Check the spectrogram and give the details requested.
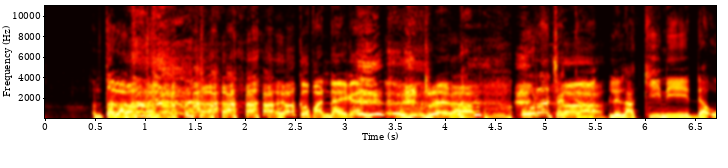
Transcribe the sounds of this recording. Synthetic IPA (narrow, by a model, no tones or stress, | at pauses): ənt̪aʔlaɡit̪u | kawpandajkantɾɛpoɾaŋt͡ʃakap̚ləlakinidahu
